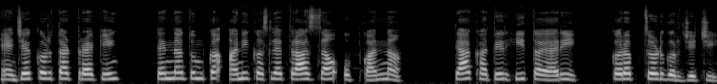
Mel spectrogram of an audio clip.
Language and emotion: Goan Konkani, neutral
